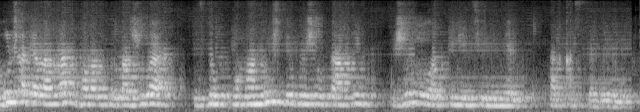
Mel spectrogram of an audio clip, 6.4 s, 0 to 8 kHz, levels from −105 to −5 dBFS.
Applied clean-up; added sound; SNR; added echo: neural separator model SepFormer DNS4.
